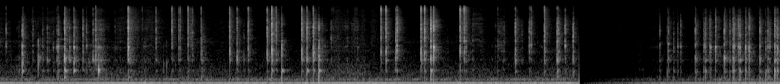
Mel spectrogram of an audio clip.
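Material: Plastic.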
